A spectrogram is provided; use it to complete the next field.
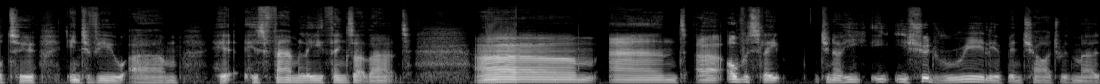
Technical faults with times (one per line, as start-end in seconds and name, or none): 4.86-4.94 microphone overload
5.16 microphone volume stepped down
5.56-5.81 loud pop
